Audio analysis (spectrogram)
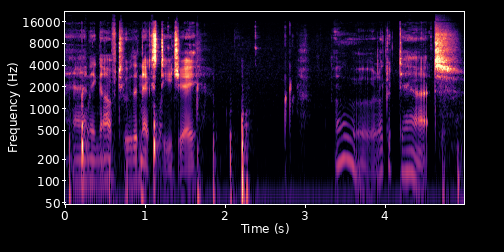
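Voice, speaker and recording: Low gravelly man rambling over gameplay. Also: takes it slowly, heavy background noise. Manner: relaxed, rambling, talks to himself. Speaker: let's play host. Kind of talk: casual gameplay commentary.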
